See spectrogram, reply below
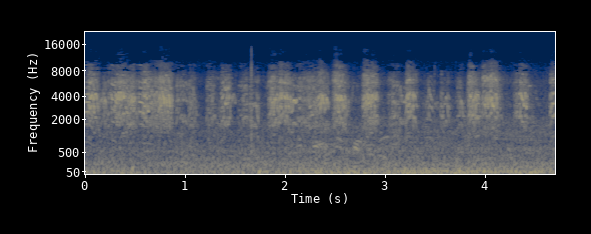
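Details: Harsh chattering of wild invasive Monk Parakeets at Malaga's Malagueta beach, filmed on a GoPro 5: rasping shrieks in clustered bursts with brief pauses, steady and loud throughout, faint outdoor background.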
